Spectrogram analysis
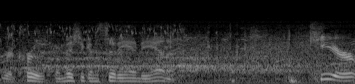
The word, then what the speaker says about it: Keir: Keir Rogers, like rhymes with beer, I guess.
